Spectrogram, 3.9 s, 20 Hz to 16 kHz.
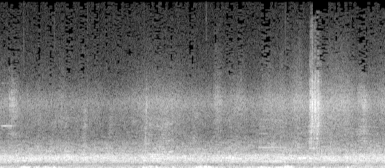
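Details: Sandhill cranes massed near Kearney, Nebraska, in March 2020 on migration, giving a steady wall of overlapping rattling calls, with low thumps and rumbling in the background.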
